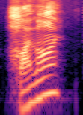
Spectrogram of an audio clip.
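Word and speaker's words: jai alai: Hey, Dirty, have you heard the story about the fastest projectile speed game called Hi-Li, spelt with a J? – Is that like Hi-Lo milk?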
